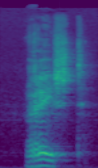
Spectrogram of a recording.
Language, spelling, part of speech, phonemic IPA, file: Dutch, racet, verb, /rest/, Nl-racet.ogg
- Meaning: inflection of racen: 1. second/third-person singular present indicative 2. plural imperative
